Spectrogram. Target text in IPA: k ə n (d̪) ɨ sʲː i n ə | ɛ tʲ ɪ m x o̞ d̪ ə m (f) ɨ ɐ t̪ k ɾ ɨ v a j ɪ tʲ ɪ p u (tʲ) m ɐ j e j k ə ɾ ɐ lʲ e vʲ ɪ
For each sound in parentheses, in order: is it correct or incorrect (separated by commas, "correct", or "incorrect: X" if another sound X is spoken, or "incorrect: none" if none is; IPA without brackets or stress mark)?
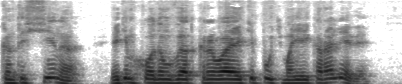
incorrect: t̪, incorrect: v, correct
